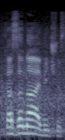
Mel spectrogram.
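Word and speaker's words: Hazanavicius: же все на последний как же типа мишель хазанавичус тебя в дом нужно сказать хазанавичус такое интересное а замечу хазанавичус каракули de parfum вот туда актив амели рыбин коричневом виды ну-ну .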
